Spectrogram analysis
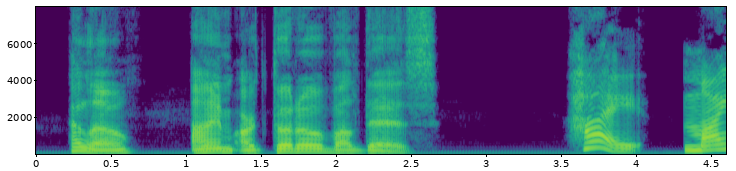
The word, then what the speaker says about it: Valdez: Actually, it's Valdez.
